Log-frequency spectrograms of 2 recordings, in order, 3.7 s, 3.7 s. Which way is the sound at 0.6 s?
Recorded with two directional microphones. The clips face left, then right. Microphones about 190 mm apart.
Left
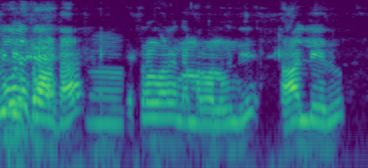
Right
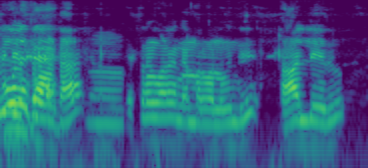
Centre (ahead or behind).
